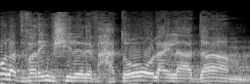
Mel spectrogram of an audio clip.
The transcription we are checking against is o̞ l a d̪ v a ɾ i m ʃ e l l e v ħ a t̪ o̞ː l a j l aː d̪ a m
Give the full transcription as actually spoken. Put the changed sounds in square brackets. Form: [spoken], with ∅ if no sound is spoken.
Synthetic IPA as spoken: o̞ l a d̪ v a ɾ i m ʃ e l [ɾ] e v ħ a t̪ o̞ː l a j l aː d̪ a m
